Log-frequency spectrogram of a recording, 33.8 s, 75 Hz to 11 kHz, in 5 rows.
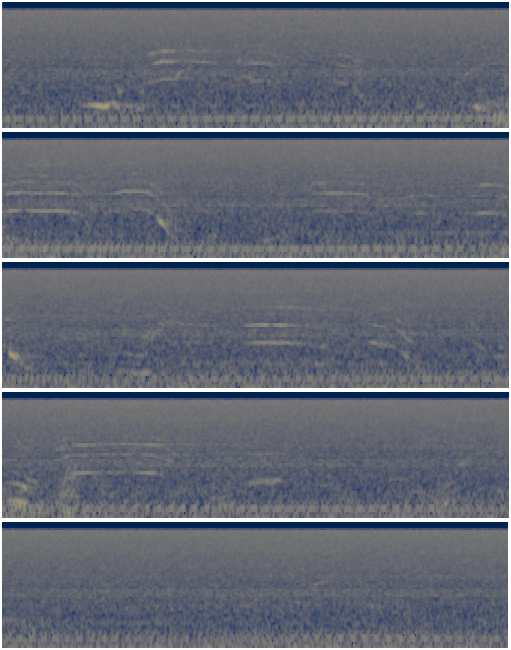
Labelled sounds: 2.0	2.4	humpback whale, 0.93 to 1.6 kHz
6.8	7.2	humpback whale, 0.90 to 1.6 kHz
8.3	8.8	humpback whale, 0.83 to 1.1 kHz
10.9	11.3	humpback whale, 0.86 to 1.5 kHz
13.1	13.5	humpback whale, 1.2 to 1.5 kHz
16.7	17.1	humpback whale, 0.86 to 0.99 kHz
21.2	21.6	humpback whale, 1.3 to 1.5 kHz
22.2	22.4	humpback whale, 1.2 to 1.4 kHz

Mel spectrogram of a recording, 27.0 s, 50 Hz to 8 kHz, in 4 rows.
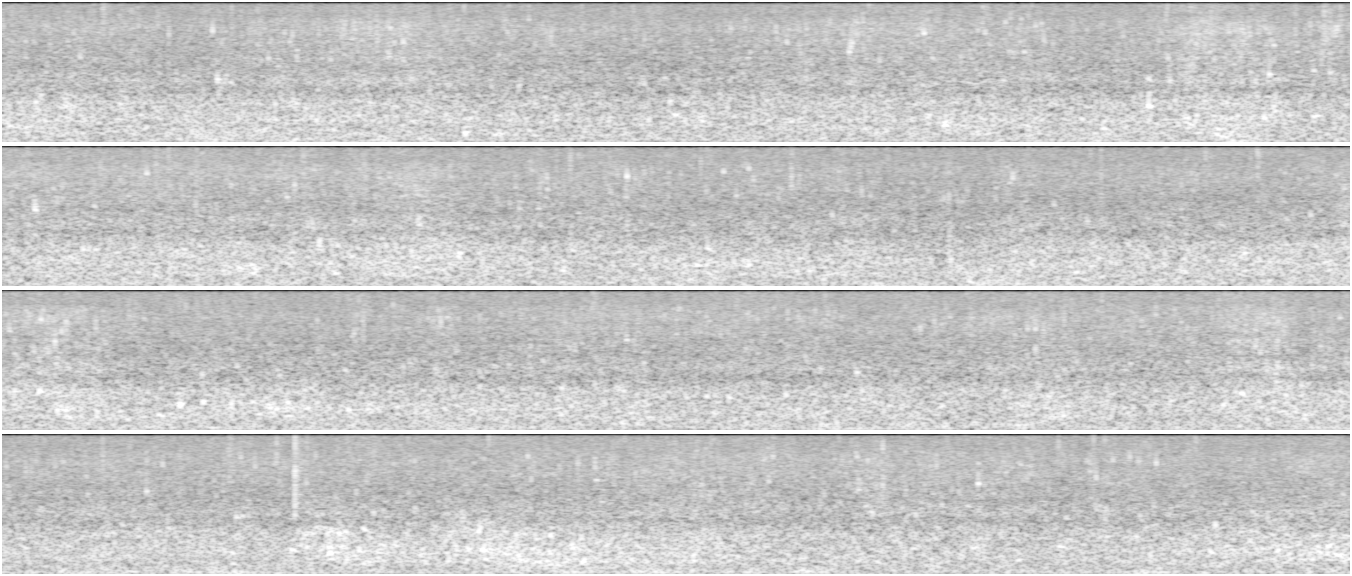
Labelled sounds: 21.7	22.0	water noise, 0.78 to 1.1 kHz

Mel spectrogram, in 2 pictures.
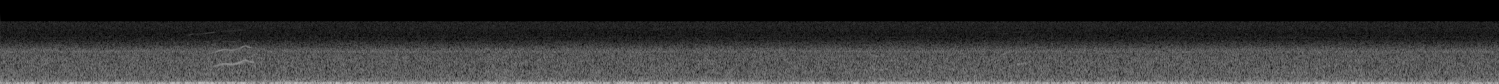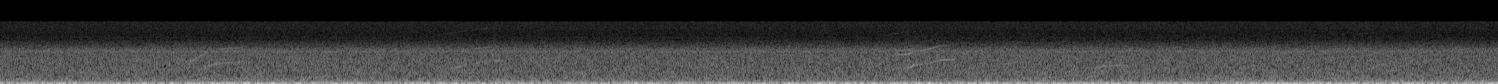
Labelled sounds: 1.5	3.0	killer whale, offshore, 0.35 to 5.5 kHz
23.5	24.8	killer whale, offshore, 0.53 to 5.4 kHz

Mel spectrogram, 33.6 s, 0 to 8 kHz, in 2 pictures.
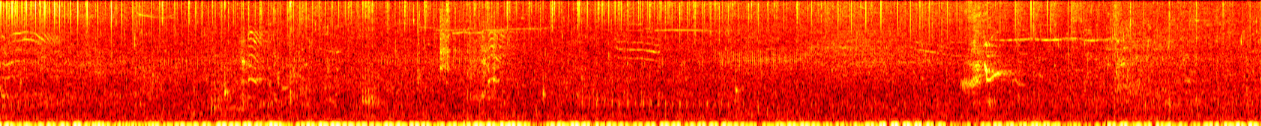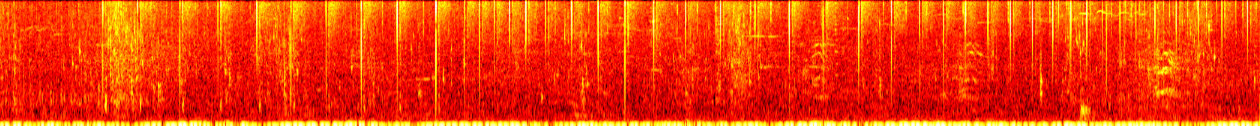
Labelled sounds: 0.0	0.7	killer whale, southern Alaska resident, 1.2 to 4.1 kHz
3.2	3.7	killer whale, southern Alaska resident, 0.74 to 4.0 kHz
6.4	7.4	killer whale, southern Alaska resident, 0.55 to 4.5 kHz
8.2	9.4	killer whale, southern Alaska resident, 1.5 to 4.9 kHz
12.0	13.4	killer whale, southern Alaska resident, 0.46 to 8.0 kHz
27.5	27.9	killer whale, southern Alaska resident, 1.1 to 3.1 kHz
29.6	30.0	killer whale, southern Alaska resident, 0.64 to 3.0 kHz
32.1	32.6	killer whale, southern Alaska resident, 0.37 to 3.4 kHz

